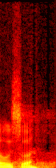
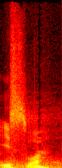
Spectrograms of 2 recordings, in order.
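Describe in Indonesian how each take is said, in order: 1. Kata ini diawali vokal u. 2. Kata ini diawali vokal i. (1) "Dibacanya apa ini?" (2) "mereka bacanya iswah"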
